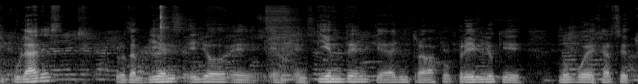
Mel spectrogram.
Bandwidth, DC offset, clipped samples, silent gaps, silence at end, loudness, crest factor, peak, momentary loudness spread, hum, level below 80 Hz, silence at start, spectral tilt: 17 kHz; under 0.1%; under 0.1%; none; 0 s; -27 LUFS; 20 dB; -6 dBFS; 10 LU; none; -60 dBFS; 0 s; -6.5 dB/octave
